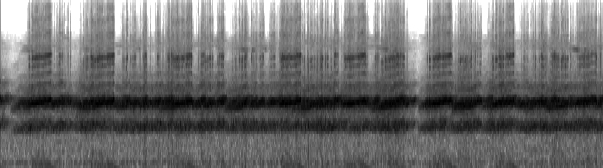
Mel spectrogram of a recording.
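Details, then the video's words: Frogs calling together in a thick, unbroken chorus of rattling croaks, a brief dip in volume midway before the massed calling resumes. "Fascinating Frog Sounds"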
